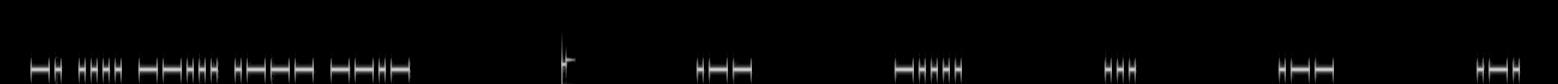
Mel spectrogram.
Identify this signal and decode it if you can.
Morse code, heard as a keyed tone, about 20 wpm, spaced as for 9 wpm, 700 Hz. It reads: NH7JQ W6SWR
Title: USA Call Signs - 5 Characters - 8x Character Spacing - 20wpm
